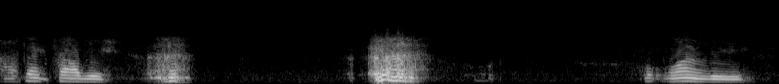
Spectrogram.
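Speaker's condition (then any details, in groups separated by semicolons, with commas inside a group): Parkinson's disease; diagnosed about two years ago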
